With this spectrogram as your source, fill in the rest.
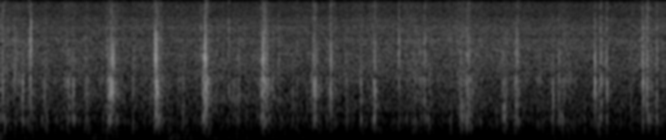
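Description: Long nails scratch the leather near the seams of a red leather handbag lying flat. The result is a quiet, irregular series of short, dry scratching ticks with a bright, crackly edge and almost no low end, each sound dying away almost instantly.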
